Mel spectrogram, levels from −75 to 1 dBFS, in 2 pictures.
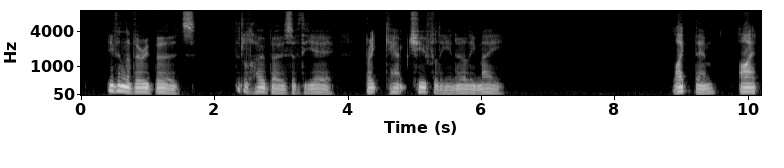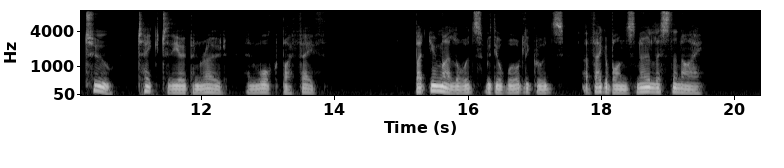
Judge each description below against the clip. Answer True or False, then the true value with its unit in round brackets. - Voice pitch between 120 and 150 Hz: False (90 Hz)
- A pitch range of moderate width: True (3.7 semitones)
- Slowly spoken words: True (125 wpm)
